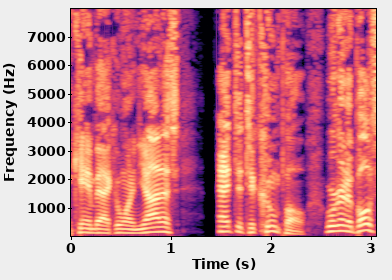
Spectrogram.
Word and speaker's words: Antetokounmpo: Not aunt. Aunt. It's like auntie or auntie. It's actually, you don't even pronounce the N. It's Antetokounmpo.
